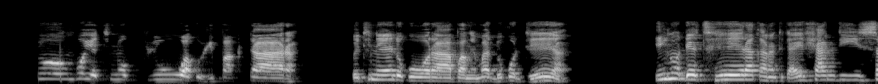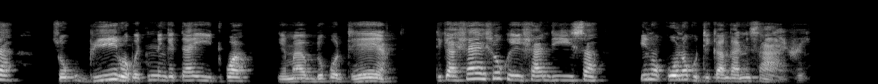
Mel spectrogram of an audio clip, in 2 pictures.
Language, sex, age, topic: Ndau, female, 36-49, health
